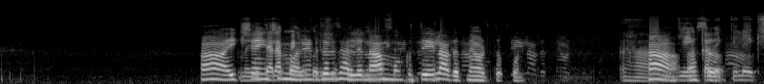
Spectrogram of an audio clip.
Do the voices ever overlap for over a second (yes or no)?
yes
